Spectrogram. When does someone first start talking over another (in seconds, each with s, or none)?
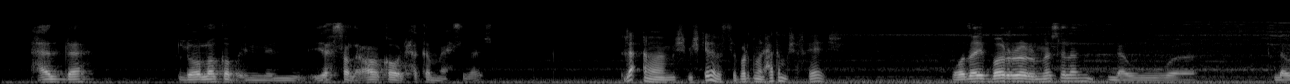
none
